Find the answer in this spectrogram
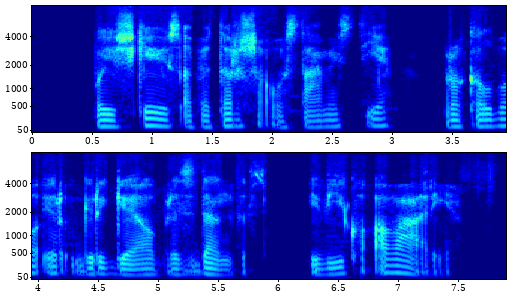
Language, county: Lithuanian, Panevėžys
